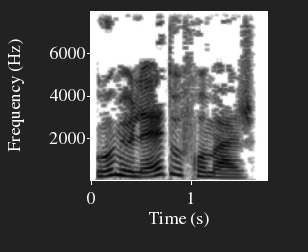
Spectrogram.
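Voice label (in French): "omelette au fromage", French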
